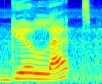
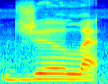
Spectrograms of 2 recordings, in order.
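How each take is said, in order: First: The word begins with a hard G sound. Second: The word begins with a soft J sound. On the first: The speaker calls it wrong. "Don't say Gillette" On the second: The speaker calls it right. "Instead, we say J"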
